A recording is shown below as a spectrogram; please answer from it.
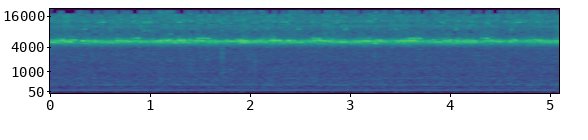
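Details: Crickets kept on a cricket farm, recorded for tinnitus relief, form a dense, unbroken high-pitched chirping chorus that holds one steady shrill band throughout, over a faint low hum.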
